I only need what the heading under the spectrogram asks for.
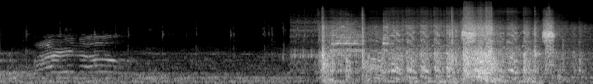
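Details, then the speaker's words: Rear-load garbage truck that keeps dying while driving; uncapped fuse box caked with coolant, so fuses are wiggled until it starts. A few quiet seconds, then the engine suddenly catches and settles into a rough idle; intermittent no-start from poor fuse contact. "the fuse box is caked with coolant because there's no cap mechanics with people back at the yard don't believe it needs to be on there so what we have to do is wiggle all the fuses until it finally decides it wants to start"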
